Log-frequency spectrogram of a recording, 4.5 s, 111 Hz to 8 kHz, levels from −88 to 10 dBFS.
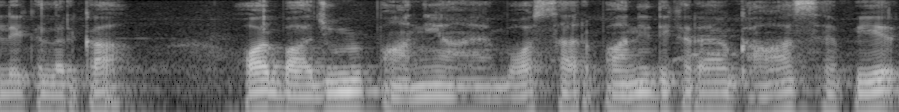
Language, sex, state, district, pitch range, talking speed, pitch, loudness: Hindi, male, Madhya Pradesh, Katni, 110-125 Hz, 240 wpm, 115 Hz, -20 LUFS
